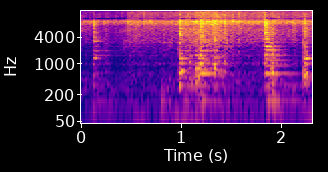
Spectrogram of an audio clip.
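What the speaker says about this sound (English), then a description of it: "Those peppers and onions are sauteing." Peppers and onions sauteing in a pan give a steady close sizzle, broken by a few sharp scraping stirs of the utensil.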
